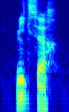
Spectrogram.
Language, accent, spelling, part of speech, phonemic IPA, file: French, France, mixeur, noun, /mik.sœʁ/, LL-Q150 (fra)-mixeur.wav
- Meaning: 1. blender (machine) 2. mixer (mixing console) 3. mixer (person who specializes in mixing music)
